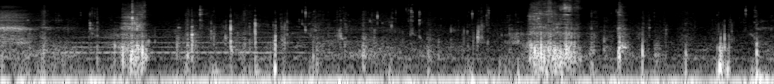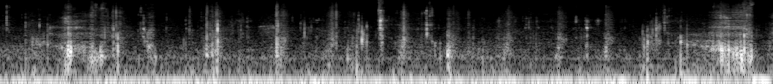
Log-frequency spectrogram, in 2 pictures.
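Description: Close-miked eating: wet chewing of spoonfuls of yogurt with granola and fruit, full of many small crisp crunches.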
